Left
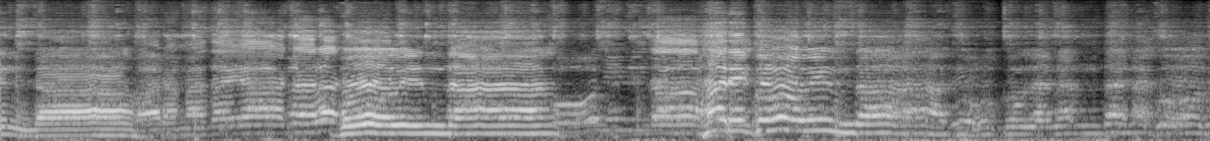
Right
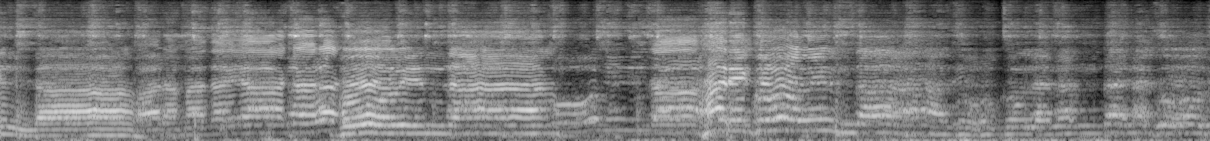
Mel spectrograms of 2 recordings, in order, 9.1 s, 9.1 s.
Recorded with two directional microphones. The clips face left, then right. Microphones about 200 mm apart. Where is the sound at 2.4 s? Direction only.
25° left (ahead or behind); by 6.5 s 60° left (ahead or behind).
